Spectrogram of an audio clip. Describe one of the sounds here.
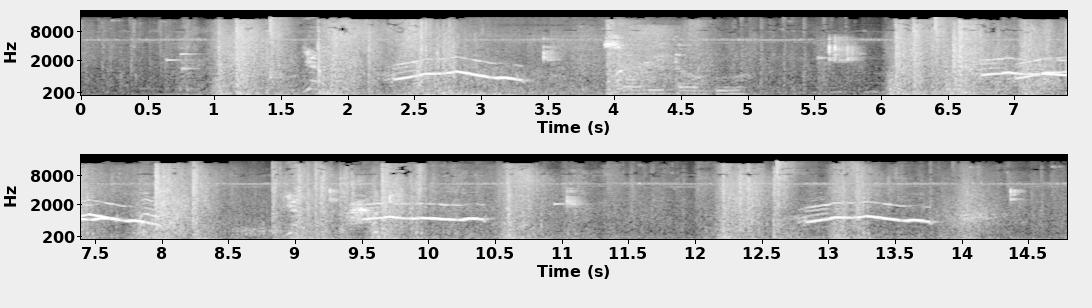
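Game sword strikes and magic blasts crash in bursts.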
